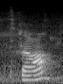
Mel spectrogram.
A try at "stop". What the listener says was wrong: Not stop. I heard p at the end. Do I see a p? No. What sounds do I hear? St. Let's do it together. St.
